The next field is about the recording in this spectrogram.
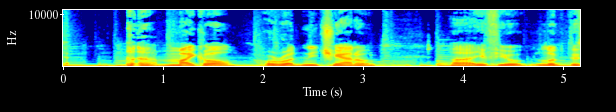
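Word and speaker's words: Horodniceanu: Michael Horodiano.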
